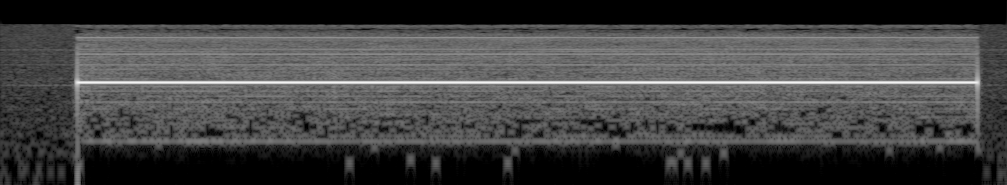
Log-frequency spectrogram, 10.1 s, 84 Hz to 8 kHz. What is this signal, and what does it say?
Emergency Alert System (SAME) tones (the 1050 Hz attention tone). It is heard from 0.7 to 9.8 s.
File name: eas / KUSO / KUSO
